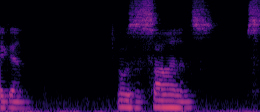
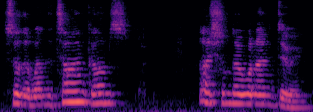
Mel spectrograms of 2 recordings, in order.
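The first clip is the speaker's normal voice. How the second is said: contemptuous; 6 semitones higher, 5 dB louder than usual. A narrator's reading. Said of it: "he added contemptuously".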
